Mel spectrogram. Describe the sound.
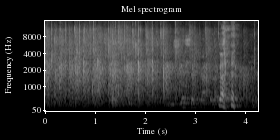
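An audience applauds with a dense, steady patter of many hands clapping, fading slightly near the end as a few voices and a brief cheer or laugh rise over it.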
